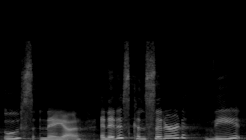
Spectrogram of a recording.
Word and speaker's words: usnea: purchased and this is usnea It's u-s-n-e-a is pronounced us Naya and it is considered the top medicinal herb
